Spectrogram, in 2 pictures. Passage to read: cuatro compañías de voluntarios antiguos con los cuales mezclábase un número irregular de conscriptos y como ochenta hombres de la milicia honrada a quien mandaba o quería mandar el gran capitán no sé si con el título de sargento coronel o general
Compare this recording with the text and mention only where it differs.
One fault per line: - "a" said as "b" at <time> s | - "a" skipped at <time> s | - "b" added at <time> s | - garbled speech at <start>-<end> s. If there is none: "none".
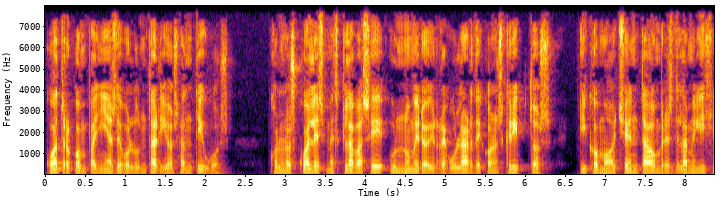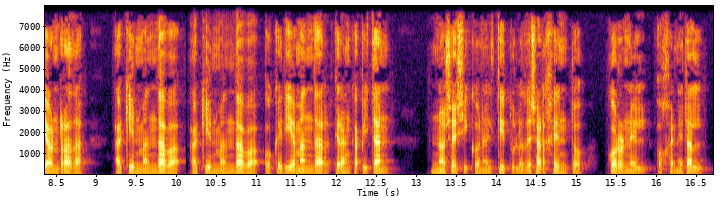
- "a quien mandaba" added at 10.2 s
- "el" skipped at 12.0 s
